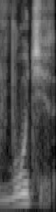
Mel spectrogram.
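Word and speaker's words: Łódź: et mäletan Poolas meil Lutšis, õigemini Vutšis tähendab, hääldatakse, oli äh, tohutu suur klubi, suurem kui Rock Cafe mm.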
